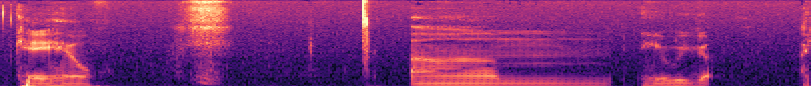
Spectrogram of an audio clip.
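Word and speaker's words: Cahill: not we get K kahill that's how you say his name K Hill um here we go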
